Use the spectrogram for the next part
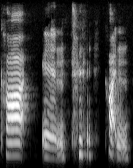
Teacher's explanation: you're not really getting that t sound in there you're not releasing that t sound you're really just kind of going caught and cotton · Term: glottal stop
